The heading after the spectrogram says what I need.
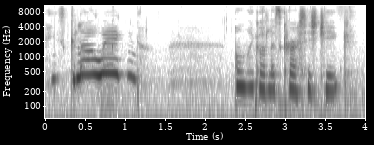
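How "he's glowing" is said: very high, drawn-out coo of wonder; amazed squeal. Real, not acted. Player marvelling at the glowing character, very high squeal. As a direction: squeal it slowly, right up high.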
